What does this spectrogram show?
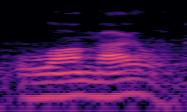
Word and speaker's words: Long Island: office equipment business on Long Island I'll say that again Long Island no hard G and we had this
